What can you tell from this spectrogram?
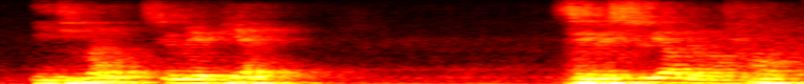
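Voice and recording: A man's dark, mellow tone at a fairly slow pace, heard with strong room echo. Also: medium pitch for a man, ordinary pitch variation.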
